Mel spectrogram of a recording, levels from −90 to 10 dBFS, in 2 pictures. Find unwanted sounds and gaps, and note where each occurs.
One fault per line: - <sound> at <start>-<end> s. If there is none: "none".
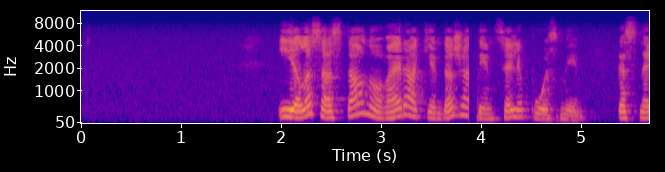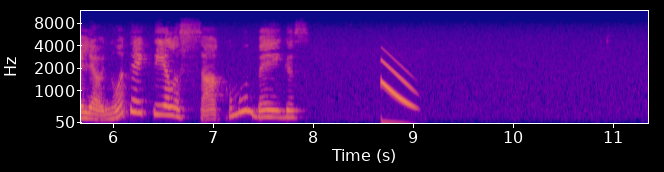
- dropout at 3.9-4.0 s
- chirp at 8.7-9.1 s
